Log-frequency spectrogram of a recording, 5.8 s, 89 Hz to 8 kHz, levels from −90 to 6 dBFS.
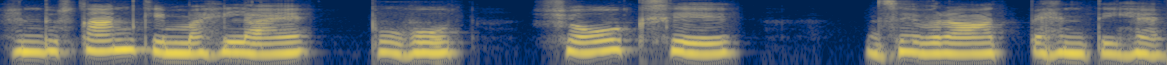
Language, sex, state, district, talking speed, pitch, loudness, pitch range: Hindi, female, Delhi, New Delhi, 95 wpm, 215 Hz, -14 LUFS, 205-230 Hz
